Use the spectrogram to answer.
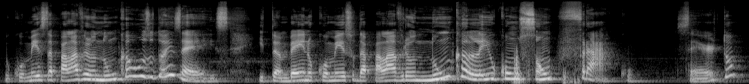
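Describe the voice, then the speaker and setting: A woman teacher giving a remote school lesson, explaining slowly step by step and often checking that her students follow. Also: mid-range voice, sing-song. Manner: slow, explains step by step with frequent checks for understanding.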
